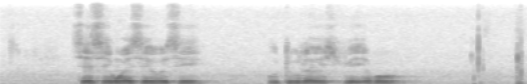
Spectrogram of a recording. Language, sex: Northern Sotho, male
